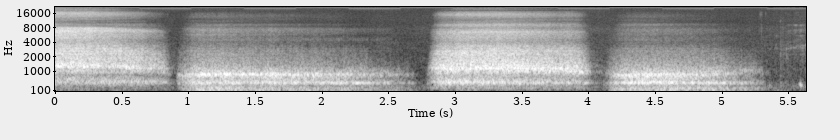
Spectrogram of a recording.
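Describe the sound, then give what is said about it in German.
Continuous breathing in and out with no pauses: a steady, airy hiss made of a few long breaths that run straight into one another, with only brief dips between them and no talking. “für mich ist das ein, ein und Ausatmen ohne Pause.”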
